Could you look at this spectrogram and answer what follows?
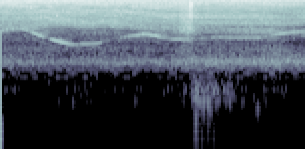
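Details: High-pitched steady whine of a dental drill, its pitch wavering under load: opening the embrasures from the lingual side on Lumineers veneers on an adult woman.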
